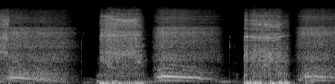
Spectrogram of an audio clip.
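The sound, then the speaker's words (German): Heavy, deep breaths, loud noisy inhales and exhales alternating in a steady rhythm, five in quick succession with no talking, done as a breathing exercise. “Hab, hab, fünfmal geatmet.”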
